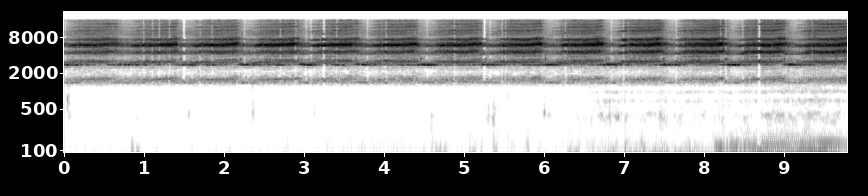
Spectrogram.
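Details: Cicadas singing in a forest near Jatiarjo, Prigen, Pasuruan, East Java, on October 23, 2020; a dense, continuous high shrill chorus with steady pulsing, plus faint low rumble from footsteps later.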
